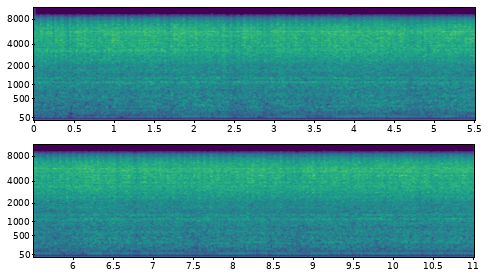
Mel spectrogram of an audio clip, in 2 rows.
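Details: Volvo 965 2.5 brought back from the dead, at idle: steady idle with an uneven, lumpy beat and a hissy top end; rough idle, cause not confirmed.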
